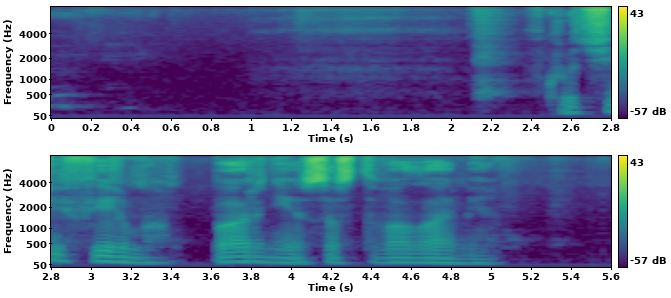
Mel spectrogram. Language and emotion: Russian, sad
